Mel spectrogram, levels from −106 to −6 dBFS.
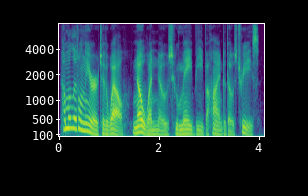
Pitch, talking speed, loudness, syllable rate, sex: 130 Hz, 235 wpm, -21 LUFS, 5.4 syllables/s, female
